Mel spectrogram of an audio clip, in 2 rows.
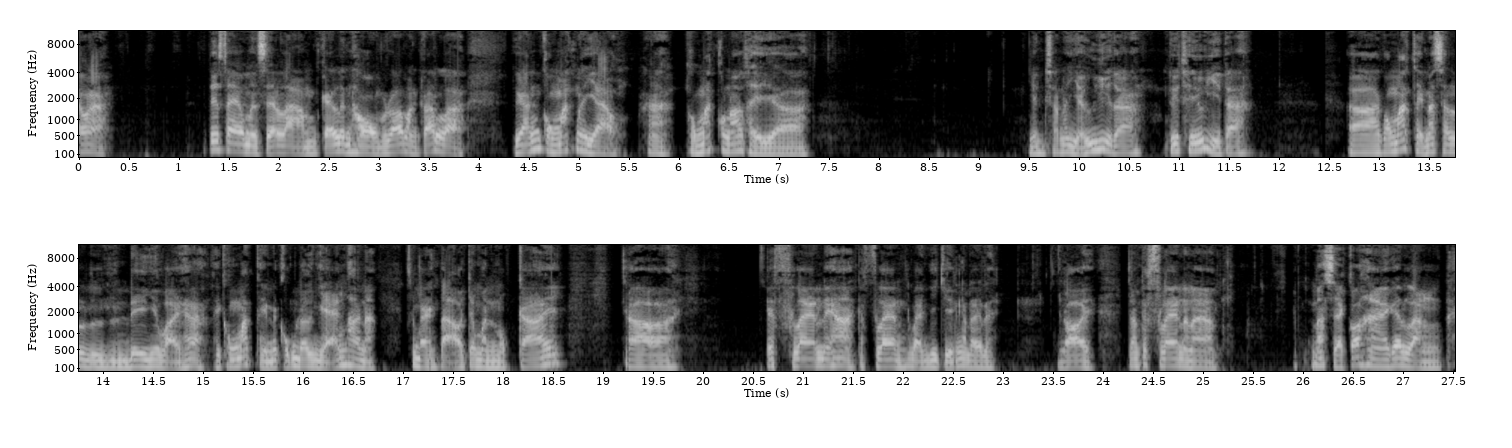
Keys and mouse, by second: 1.1 s, 4.2 s, 6.6 s, 7.1 KP_1, 9.1 s, 10.0 KP_3, 11.9 s, 12.0 s, 14.5 s, 16.2 KP_7, 17.0 shift+a, 23.9 Tab, 25.8 click.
